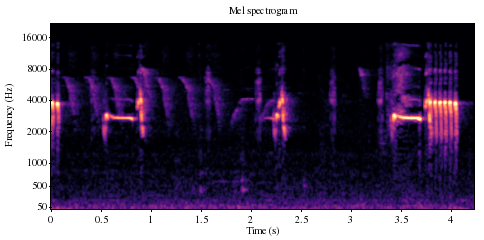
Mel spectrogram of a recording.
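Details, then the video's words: Female prinia calling, answered by a male, giving high, thin chirps and short level whistles, then ending with a quick burst of sharp ticking notes. "SUARA PRENJAK BETINA GACOR SAUT JANTAN"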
